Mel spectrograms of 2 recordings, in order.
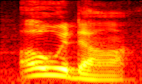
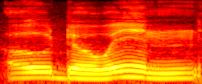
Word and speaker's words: Oedon: Oedon. Okay, it's not Odoin, it's Oedon.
